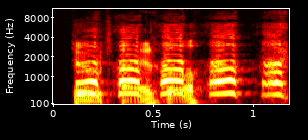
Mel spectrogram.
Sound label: cute laugh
